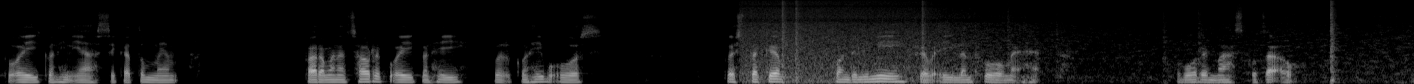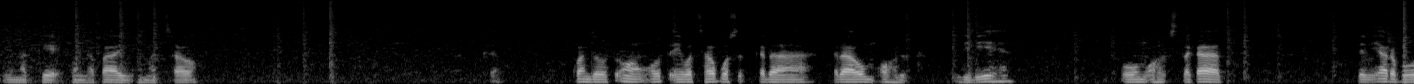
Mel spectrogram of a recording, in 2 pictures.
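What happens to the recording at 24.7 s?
At 24.7 s, noise suppressor artifacts are present, as they are across the whole clip. The suppressor pulls down bands it judges to be steady noise by about 16 dB, frame by frame. With room noise raised since around 7.5 s and sitting about 17 dB below the speech, the residue pumps between phrases.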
